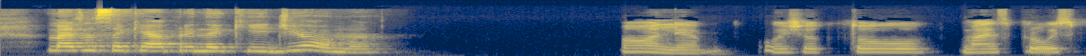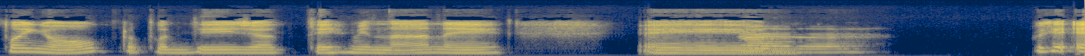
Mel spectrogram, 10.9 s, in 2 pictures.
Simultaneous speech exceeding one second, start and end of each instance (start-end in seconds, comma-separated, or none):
none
